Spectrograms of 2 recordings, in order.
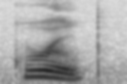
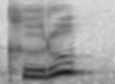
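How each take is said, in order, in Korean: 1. 영어식으로 읽고, 끝에 p 소리가 짧게 끊겨요. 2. 한국식으로 읽고, 두 음절을 온전히 살려 읽어요. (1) "이렇게 받침처럼 소리가 납니다" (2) "한국식으로는 그룹 이렇게 읽는데"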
